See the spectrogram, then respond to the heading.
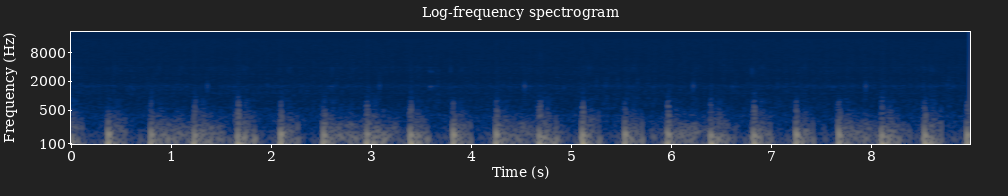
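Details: Irregular heart sounds caused by compression: low paired heart thumps about 70/min with irregular rhythm; arrhythmia.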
